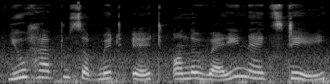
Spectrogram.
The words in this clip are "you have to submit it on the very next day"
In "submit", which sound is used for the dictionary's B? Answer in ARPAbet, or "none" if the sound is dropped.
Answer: B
